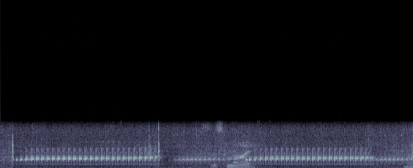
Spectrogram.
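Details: Very loud frog giving long, fast-pulsed trills at a steady mid pitch, each lasting over a second with a short break between; a brief human voice cuts in midway.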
